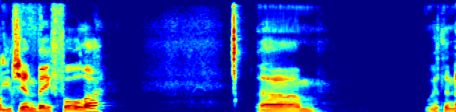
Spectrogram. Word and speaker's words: Djembefola: it's Like, how called do you- Djembe Fola. With an How do you spell exclamation that? mark. So Djembe is spelled with a D. It's DJEMBEFOLA. And Djembe Fola is literally just means one who plays djembe.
